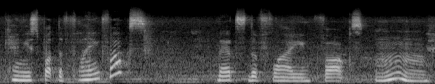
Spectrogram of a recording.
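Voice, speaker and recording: A woman from Indonesia reading a picture book aloud for children, expressive and inviting listeners with questions. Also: medium pitch, slow pace, noisy background. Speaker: read-aloud storyteller.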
